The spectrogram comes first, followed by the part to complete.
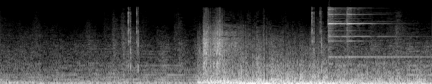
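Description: Intro music with a sound-effect explosion about halfway through: a sudden deep boom that keeps rumbling. Near the end a high bell chime rings over it.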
